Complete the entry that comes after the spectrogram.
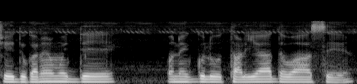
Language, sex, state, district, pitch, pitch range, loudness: Bengali, male, Assam, Hailakandi, 125 Hz, 120-125 Hz, -16 LUFS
